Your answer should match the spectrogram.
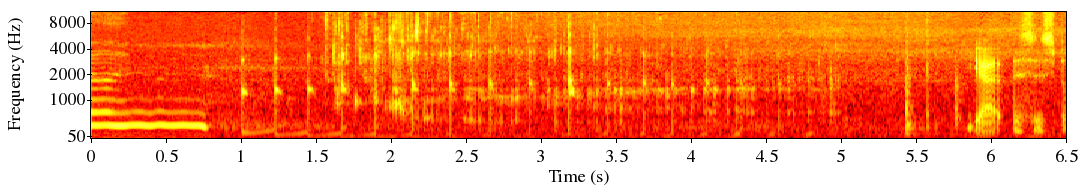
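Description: Watermelon being poured and spilling over a tray: a short steady tone, then a string of wet drips and splashes at an irregular rhythm, close and moderately loud, ending in a brief fuller splash.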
